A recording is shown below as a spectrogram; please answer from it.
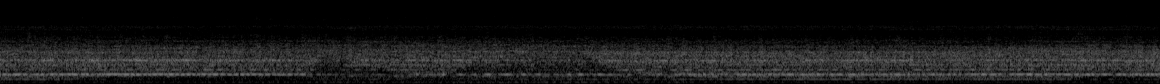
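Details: Dyson robot vacuum, days old, failing to dock with a damaged brush: steady high whir with a sharp whining tone, louder and harsher than normal; loud abnormal noise, fault not confirmed.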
